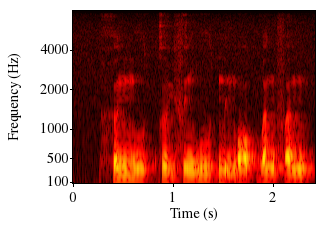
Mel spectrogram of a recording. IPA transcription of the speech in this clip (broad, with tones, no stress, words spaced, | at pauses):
hɵ˥nmuː˨˥t̚ kɵ˨˧ɥfɪ˧ŋ wuː˥t̚ mɪ˨˩ŋɔː˨˥p̚wɐ˧ŋ fɐ˨ŋ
